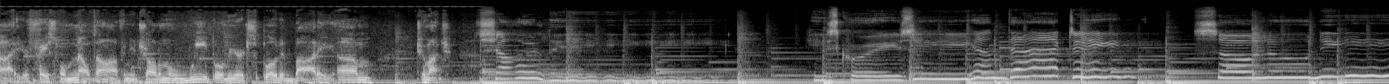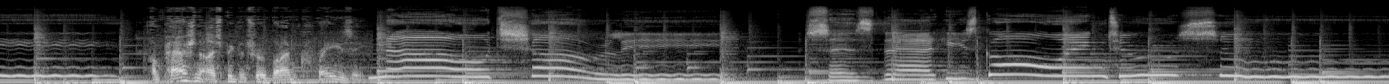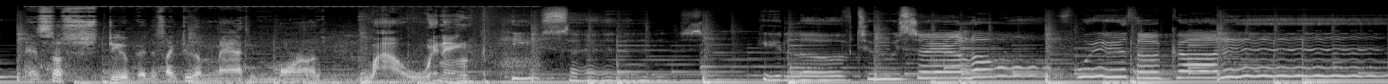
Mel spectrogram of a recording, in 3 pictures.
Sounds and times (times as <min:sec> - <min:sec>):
Speech: 0:00.0 - 0:04.6, 0:15.4 - 0:17.8, 0:28.0 - 0:33.4
Tender music: 0:00.0 - 0:41.6.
